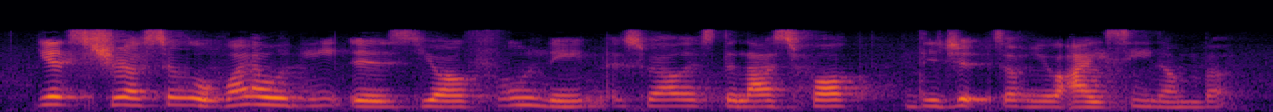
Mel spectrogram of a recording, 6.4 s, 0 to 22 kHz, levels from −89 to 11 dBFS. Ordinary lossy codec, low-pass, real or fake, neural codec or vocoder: none; 7.2 kHz; fake; codec, 16 kHz, 0.8 kbps, ZipCodec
